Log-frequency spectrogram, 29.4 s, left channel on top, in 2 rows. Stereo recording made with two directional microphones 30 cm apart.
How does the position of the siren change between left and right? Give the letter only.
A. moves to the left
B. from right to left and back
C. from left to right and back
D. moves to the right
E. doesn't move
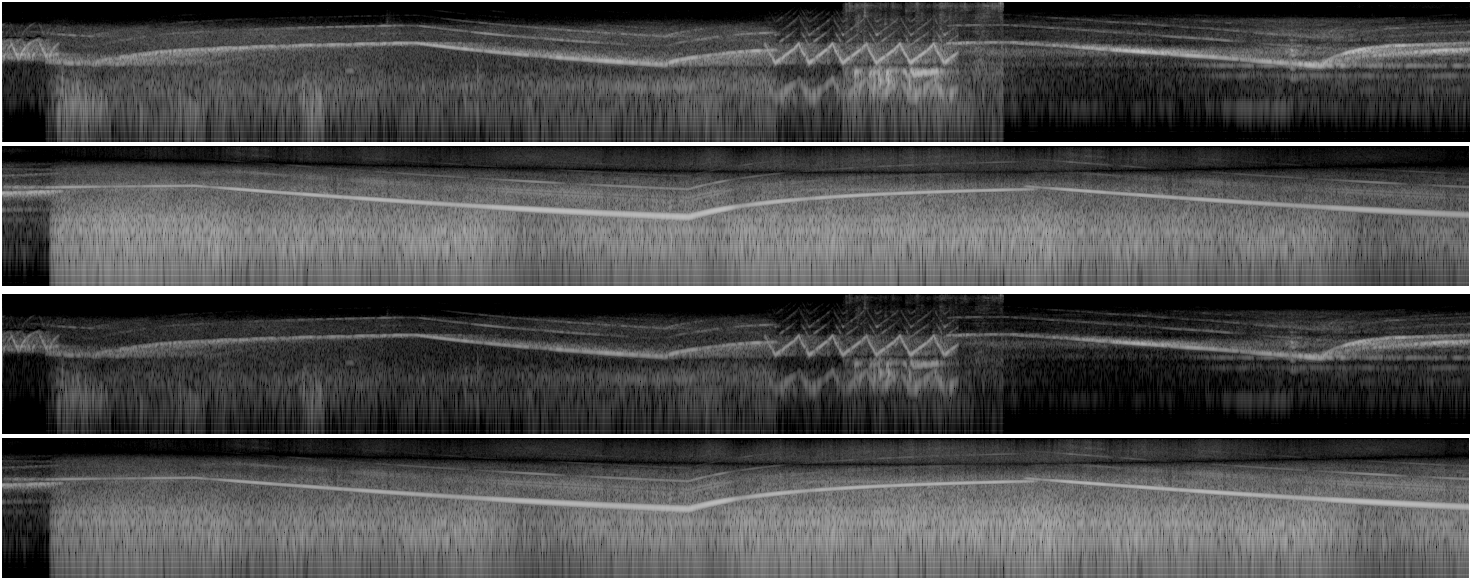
D.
